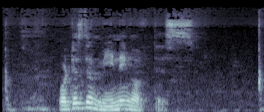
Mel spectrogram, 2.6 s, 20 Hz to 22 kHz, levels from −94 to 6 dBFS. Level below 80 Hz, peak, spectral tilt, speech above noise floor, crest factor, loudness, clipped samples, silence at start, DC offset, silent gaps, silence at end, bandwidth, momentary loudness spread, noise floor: -48 dBFS; -2 dBFS; -5.5 dB/octave; 37 dB; 16 dB; -16 LUFS; under 0.1%; 0.05 s; under 0.1%; none; 0 s; 16.5 kHz; 21 LU; -52 dBFS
